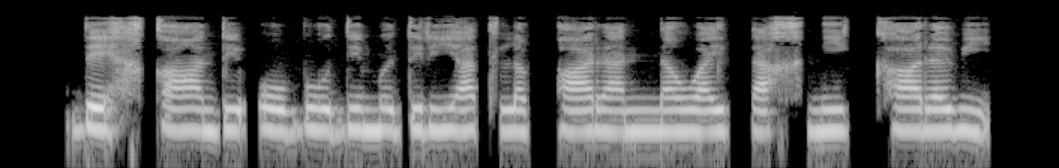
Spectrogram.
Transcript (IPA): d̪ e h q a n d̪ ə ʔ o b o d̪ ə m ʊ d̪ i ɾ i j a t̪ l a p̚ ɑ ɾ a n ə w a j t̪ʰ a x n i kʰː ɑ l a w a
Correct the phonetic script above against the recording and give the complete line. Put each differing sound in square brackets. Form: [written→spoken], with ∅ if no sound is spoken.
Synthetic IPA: d̪ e h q [a→ɑ] n d̪ ə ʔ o b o d̪ ə m ʊ d̪ i ɾ i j a t̪ l a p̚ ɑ ɾ a n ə w a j [t̪ʰ→t̪] a x n i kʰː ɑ [l→ɾ] a w [a→i]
